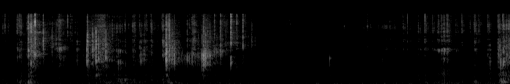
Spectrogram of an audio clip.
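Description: A small metal blade scrapes and shaves brittle flakes from a solid oval purple bar of dry soap held in the palm. Crisp, bright, rasping scrapes come in quick strokes, pause almost silent for about a second, then resume more softly.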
